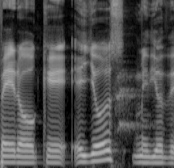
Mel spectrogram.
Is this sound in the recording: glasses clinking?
no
